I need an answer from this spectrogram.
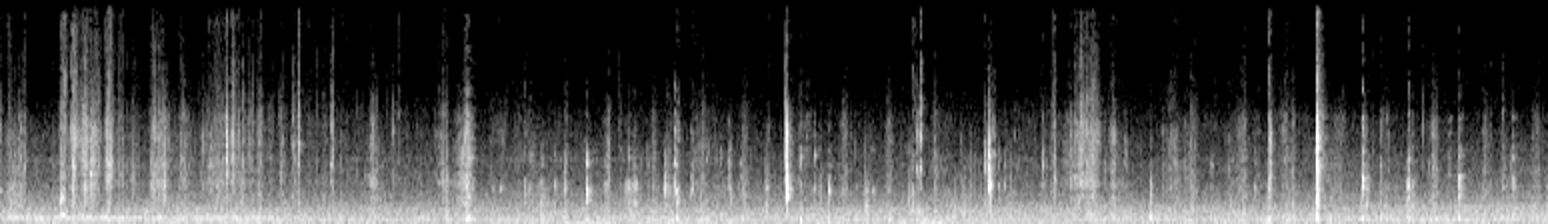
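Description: Crunchy bites and chewing of deep-fried menbosha (Chinese-style shrimp toast) close to the microphone, with sharp crunches scattered throughout. The loudest cracks come about eight seconds in and again about thirteen seconds in.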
